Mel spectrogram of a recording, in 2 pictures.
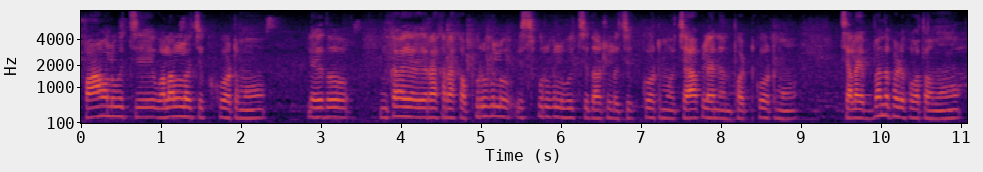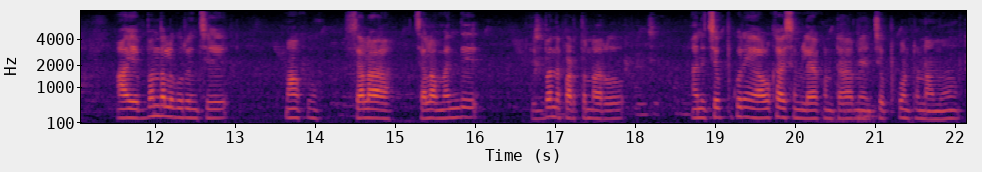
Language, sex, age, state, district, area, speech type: Telugu, female, 60+, Andhra Pradesh, Nellore, rural, spontaneous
